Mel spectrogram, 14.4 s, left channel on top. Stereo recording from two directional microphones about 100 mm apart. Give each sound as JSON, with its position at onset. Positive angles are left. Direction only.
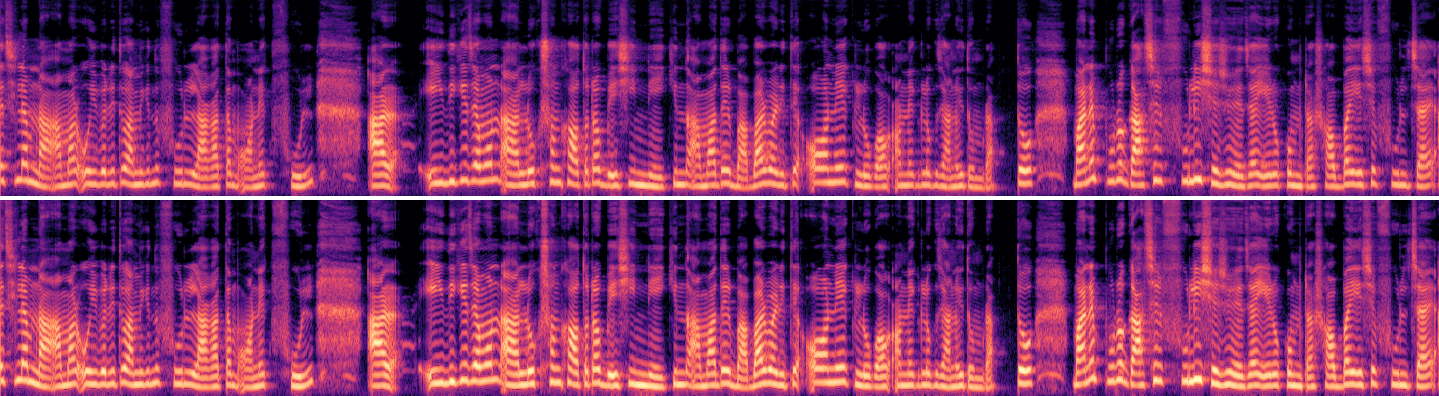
{"t": 0.0, "sound": "speech", "side_deg": -30}
{"t": 3.7, "sound": "speech", "side_deg": -30}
